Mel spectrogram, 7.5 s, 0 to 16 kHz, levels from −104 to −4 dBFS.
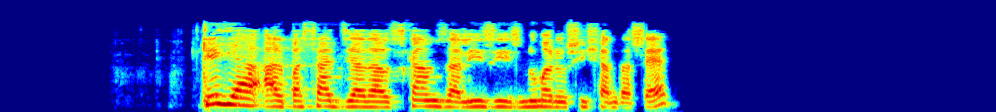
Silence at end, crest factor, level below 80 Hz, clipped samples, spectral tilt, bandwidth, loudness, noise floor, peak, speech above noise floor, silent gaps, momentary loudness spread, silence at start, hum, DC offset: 2.45 s; 18 dB; -62 dBFS; under 0.1%; -4.5 dB/octave; 7.8 kHz; -15 LUFS; -66 dBFS; 0 dBFS; 51 dB; none; 7 LU; 1.5 s; none; under 0.1%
